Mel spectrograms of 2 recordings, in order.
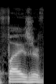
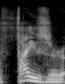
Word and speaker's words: Pfizer: instagram there he said the silent p gave the word pfizer a luxurious feel reminiscent of the silent h in hermes yeah okay i asked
